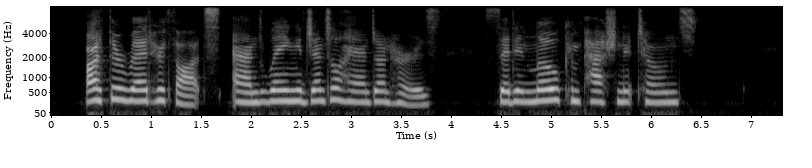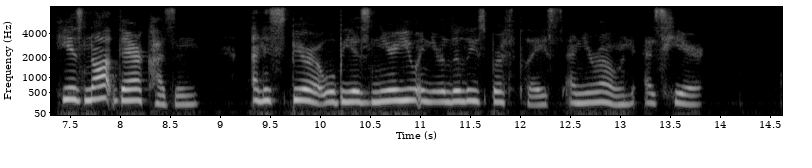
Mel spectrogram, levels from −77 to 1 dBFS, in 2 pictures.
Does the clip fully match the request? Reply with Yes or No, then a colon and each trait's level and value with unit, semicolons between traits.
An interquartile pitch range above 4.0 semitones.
No: average, 2.7 semitones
